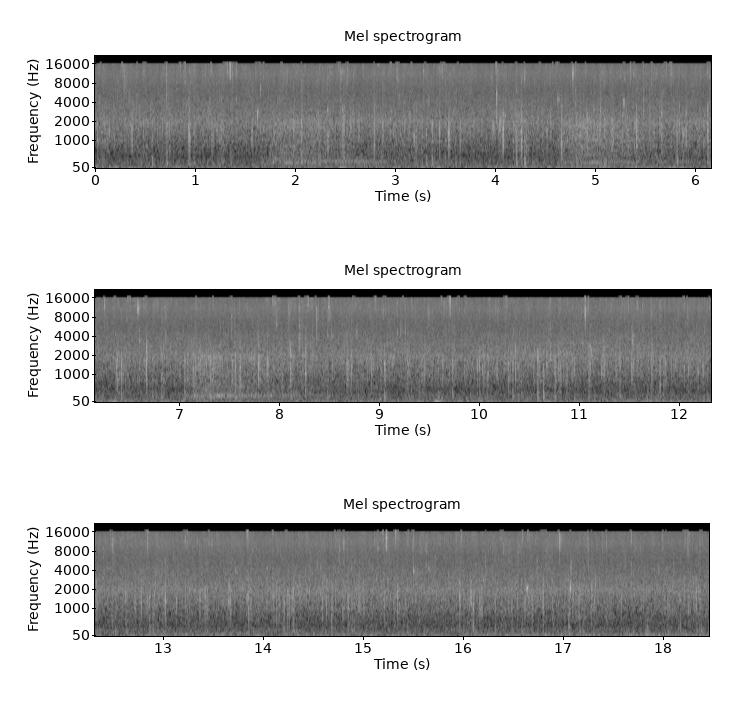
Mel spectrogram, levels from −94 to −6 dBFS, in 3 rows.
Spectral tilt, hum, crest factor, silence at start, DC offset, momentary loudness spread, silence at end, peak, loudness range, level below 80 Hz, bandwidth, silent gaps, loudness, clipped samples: 0.5 dB/octave; none; 32 dB; 0 s; under 0.1%; 2 LU; 0 s; -2 dBFS; 1 LU; -56 dBFS; 17 kHz; none; -30 LUFS; under 0.1%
